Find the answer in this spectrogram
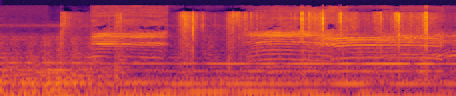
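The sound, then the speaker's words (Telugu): Goats bleating, two goats tied to a tree near a village at night: several wavering, nasal bleats rise and fall over a steady low background. “ఆ ఊరి పెద్దలు రెండు మేకల్ని తీసుకుని వచ్చి వాటిని చెట్టు కట్టేసి”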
